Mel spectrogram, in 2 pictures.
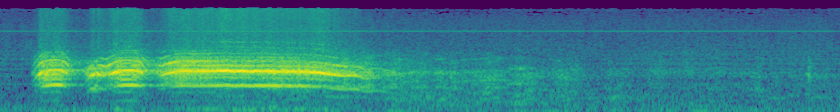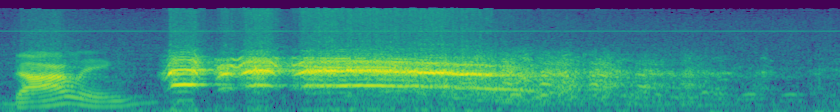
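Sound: rooster crowing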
